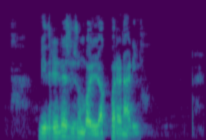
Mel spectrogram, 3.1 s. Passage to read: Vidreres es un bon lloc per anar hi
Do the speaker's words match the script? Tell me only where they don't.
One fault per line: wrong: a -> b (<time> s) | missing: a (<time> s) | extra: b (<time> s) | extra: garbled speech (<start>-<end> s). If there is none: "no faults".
no faults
